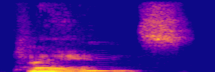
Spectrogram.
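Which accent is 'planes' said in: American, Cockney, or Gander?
Gander. The vowel is one pure, unchanging sound. "we use the pure A. So we say planes"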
